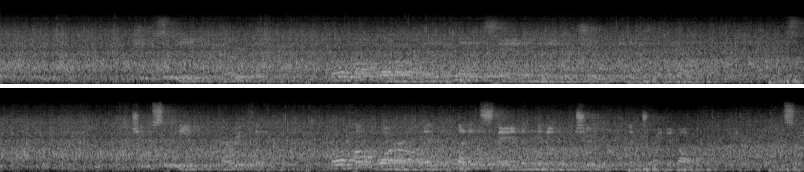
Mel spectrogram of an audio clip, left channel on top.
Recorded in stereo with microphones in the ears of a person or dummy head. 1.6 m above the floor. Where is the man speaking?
60° right (ahead or behind), 5.5 m.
